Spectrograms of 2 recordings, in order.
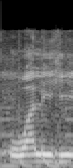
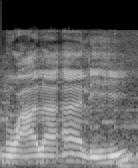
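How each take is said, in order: First: It is said fast, with syllables run together. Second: Every syllable is said clearly and fully. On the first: The speaker calls it wrong. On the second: The speaker calls it right.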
